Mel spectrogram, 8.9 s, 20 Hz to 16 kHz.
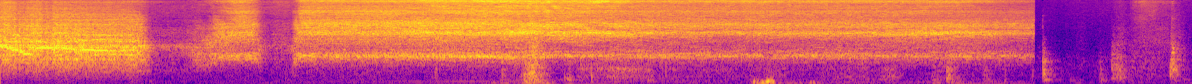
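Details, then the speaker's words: Foden steam wagon injector steam valve, bench air test at about 15 psi before lapping: steady sharp hiss of escaping air. Leak past the valve and seat, which didn't look bad, with no cracks found. "the valve in the seat didn't look that bad but there's no else it can be leaking past really nowhere at all there's no cracks or nothing in there"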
